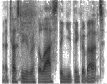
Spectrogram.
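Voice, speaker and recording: A young man from California, a startup founder guest in a casual interview, talking in a relaxed, rambling way with many fillers, calling in from home. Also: low-pitched, a little fast, no echo. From California, Bay Area. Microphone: remote call.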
